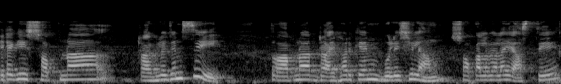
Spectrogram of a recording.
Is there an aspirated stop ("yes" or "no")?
yes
